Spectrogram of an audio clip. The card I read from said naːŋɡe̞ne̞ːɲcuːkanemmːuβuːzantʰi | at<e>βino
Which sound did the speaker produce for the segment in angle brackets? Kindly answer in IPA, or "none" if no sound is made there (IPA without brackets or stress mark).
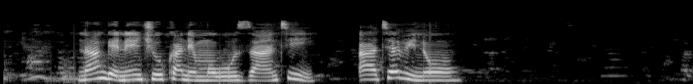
e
